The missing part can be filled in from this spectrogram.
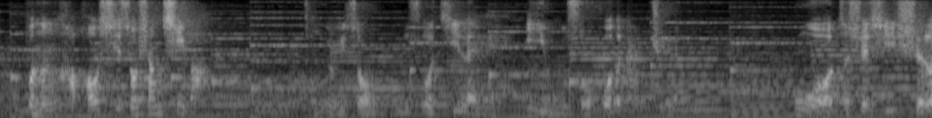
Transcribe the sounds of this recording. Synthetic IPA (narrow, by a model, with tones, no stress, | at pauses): pu˥˩nɤ˧˥ŋxɑ˨˩ʊxɑ˥˧ʊɕi˥so˥ɕjɑ˥ŋt͡ɕʰi˥˩bɐ̰˩ | t͡sʊ˧˥ŋjo˨˩ʊi˥˩ʈ͡ʂʊ˨˩ŋ | u˧˥swɔ˨˩t͡ɕi˥le˨˩ɪ | i˥˩u˧˥swɔ˨˩kwɔ˥˩d̪ə˩ka̰˨˩nt͡ɕɥɛ˧˥ | u˥wɔ˨˩t͡sɤ˥˩ɕɥɛ˧˥t͡ɕʰi˧˥ɕɥɛ˧˥lə˧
